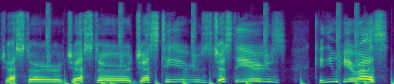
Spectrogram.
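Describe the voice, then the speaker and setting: Putting on a character voice, a man speaks at a very slow pace, his high pitch making very wide swings. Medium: read story.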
